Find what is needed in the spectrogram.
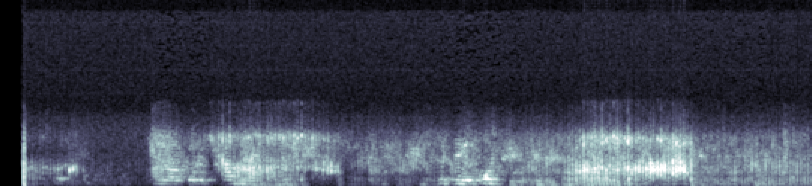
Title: Cat Snoring )))))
